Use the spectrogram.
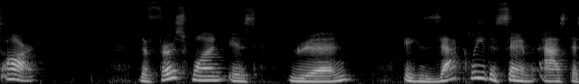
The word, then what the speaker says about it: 袁: In traditional Chinese, the character 袁 is used as the sound brick, pronounced yuán, while simplified Chinese uses 元 instead.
